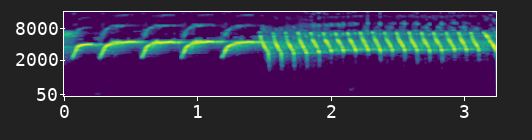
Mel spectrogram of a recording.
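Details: Canary singing: five rising whistled upslurs repeated evenly, then an abrupt switch to a fast, bright, high trill of closely spaced notes that continues to the end.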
